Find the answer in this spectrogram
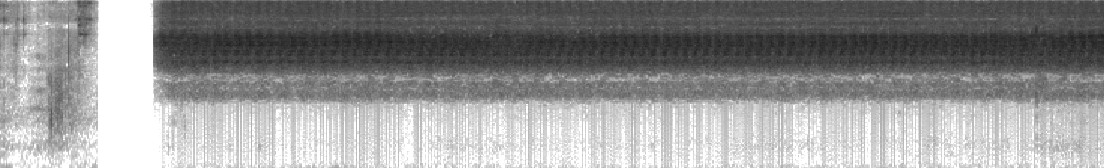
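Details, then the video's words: Cicadas sing on a hot day, with a yellow heat alert and a red fire-risk alert in force. After a brief silence, a dense, steady, high-pitched shimmering chorus starts and runs without a break to the end. "Bonjour. Je vous laisse écouter les cigales."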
